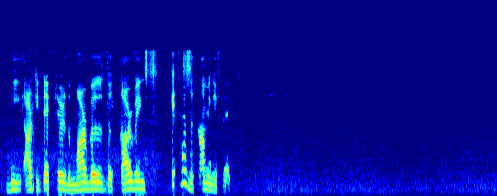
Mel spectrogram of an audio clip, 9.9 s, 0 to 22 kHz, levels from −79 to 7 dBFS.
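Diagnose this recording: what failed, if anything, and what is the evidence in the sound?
Speech suppressed in double talk at 0.18–0.47 s, 0.69–1.53 s, 2.39–2.43 s, 2.63–3.13 s and 3.48–4.6 s. The speech dips in pieces, by about 5 to 25 dB, deepest in the 3.48–4.6 s stretch. In call processing, the echo canceller likely confused this talker with loudspeaker echo and turned both down.

Other side's voice leaking through at 2.11–2.38 s and 3.0–3.12 s, as a faint second voice roughly 35 to 40 dB below the speech. Also in call processing: the echo canceller likely left residual loudspeaker pickup in the microphone signal.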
